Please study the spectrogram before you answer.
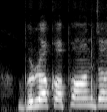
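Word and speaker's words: Brokopondo: Brocopondo, yes, yes, yes, correct, correct, correct. We always made a joke of like trying to pronounce it. Brocopondo.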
